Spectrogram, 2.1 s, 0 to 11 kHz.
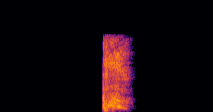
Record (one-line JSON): {"cough_length": "2.1 s", "cough_amplitude": 27620, "cough_signal_mean_std_ratio": 0.26, "survey_phase": "beta (2021-08-13 to 2022-03-07)", "age": "18-44", "gender": "Male", "wearing_mask": "No", "symptom_none": true, "smoker_status": "Never smoked", "respiratory_condition_asthma": false, "respiratory_condition_other": false, "recruitment_source": "REACT", "submission_delay": "2 days", "covid_test_result": "Negative", "covid_test_method": "RT-qPCR", "influenza_a_test_result": "Negative", "influenza_b_test_result": "Negative"}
